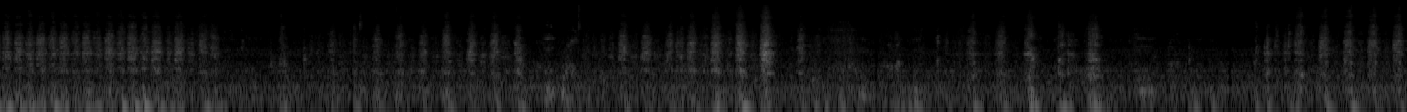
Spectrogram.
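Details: Rottweiler in labour, giving birth to puppies, breathing in fast rhythmic pants, short noisy bursts repeated several times a second, louder at the start and easing slightly later.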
